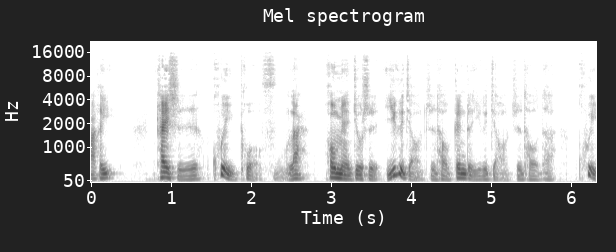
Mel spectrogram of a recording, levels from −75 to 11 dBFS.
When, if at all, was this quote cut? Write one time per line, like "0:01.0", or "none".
0:02.8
